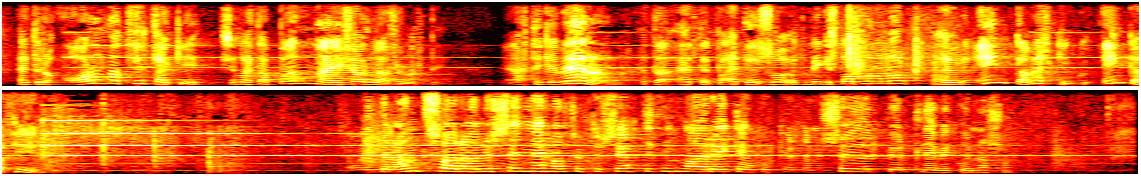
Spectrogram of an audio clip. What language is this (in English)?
Icelandic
